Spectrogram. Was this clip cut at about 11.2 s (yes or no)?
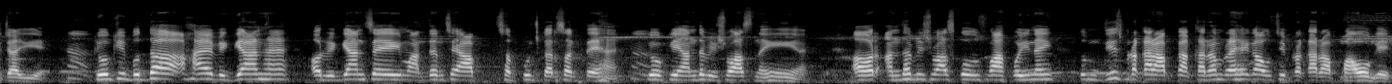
no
